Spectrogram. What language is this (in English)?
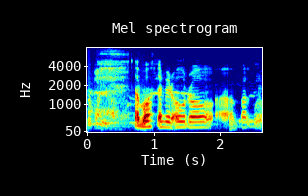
Icelandic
